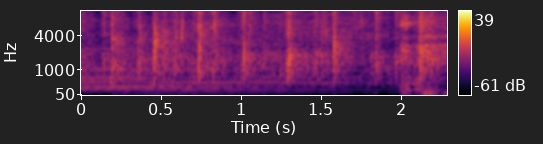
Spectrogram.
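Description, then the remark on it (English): An audience applauds a speaker's message with a steady patter of many hand claps, moderately loud and continuous, over a sustained low musical tone that drops away near the end. “Can we give a hand clap for his message?”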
